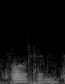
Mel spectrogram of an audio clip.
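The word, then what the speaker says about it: Óðinn: In Icelandic, it's pronounced Odin. Like, it sounds like a TH.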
